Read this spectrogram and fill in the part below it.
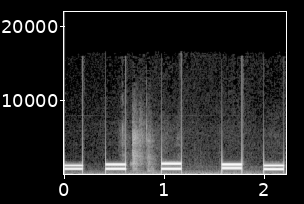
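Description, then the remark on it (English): Touch-tone beeps of a phone number posted by the Eagles, a Kansas City number tracing to Richmond, Missouri, being dialed: five clear dual-pitched tones in a steady rhythm with short gaps, fairly loud, with a faint rustle between two of them. “I dialed it. Sam, you want to let people know what you hear when you call?”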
